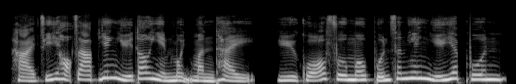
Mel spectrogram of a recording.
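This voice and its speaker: A woman reading a newspaper column aloud in an even, steady recital. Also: medium pitch, no room sound, studio quality. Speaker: reader.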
